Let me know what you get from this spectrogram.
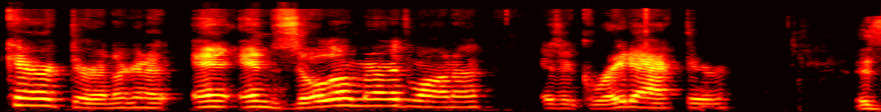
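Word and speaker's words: Xolo Maridueña: Beetle's a sick character and they're gonna end Zolo marijuana is a great actor is that how you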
